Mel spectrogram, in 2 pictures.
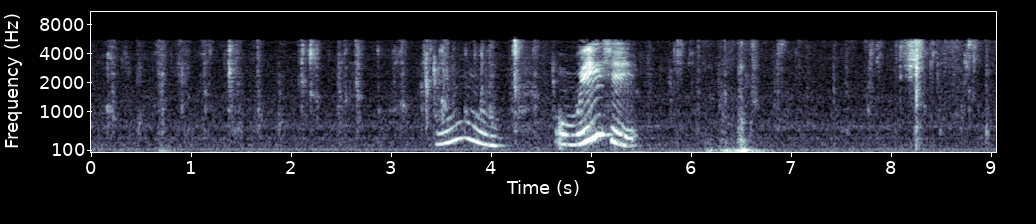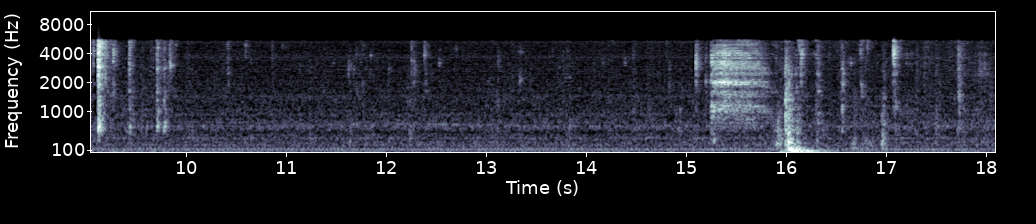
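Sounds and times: wet mouth clicks chewing: 0.0 - 4.6, 5.8 - 11.0, 11.6 - 15.3
breathy burst: 15.2 - 16.0.

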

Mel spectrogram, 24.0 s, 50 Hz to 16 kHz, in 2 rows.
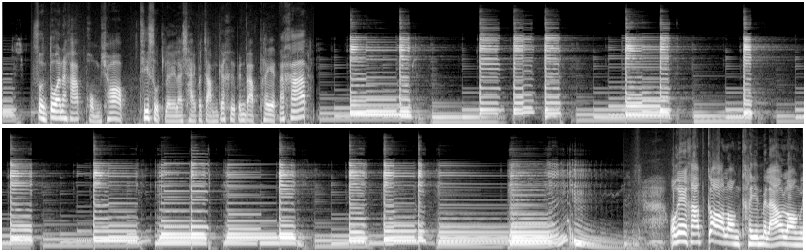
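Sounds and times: electric guitar strummed chords: 0.0 - 0.5, 4.7 - 21.8.

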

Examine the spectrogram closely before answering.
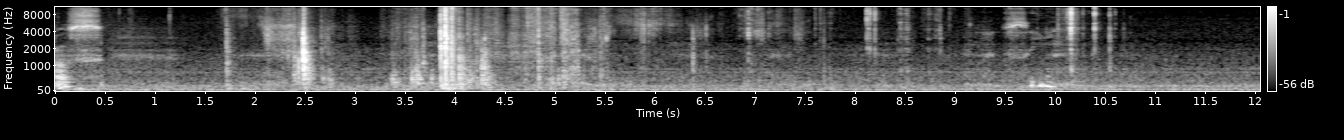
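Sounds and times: paper rustling: 1.8 - 9.0.

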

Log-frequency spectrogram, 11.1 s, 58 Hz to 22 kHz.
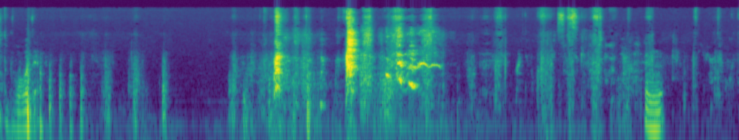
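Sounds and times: faint rustling: 0.0 - 11.0
puppy barking: 4.0 - 4.5, 5.2 - 5.6.

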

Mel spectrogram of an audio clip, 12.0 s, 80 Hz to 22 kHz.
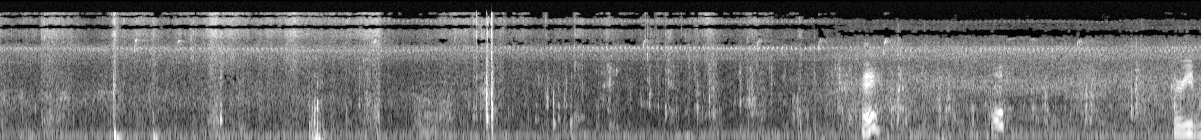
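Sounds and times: pig crunching food: 3.1 - 11.6.

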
